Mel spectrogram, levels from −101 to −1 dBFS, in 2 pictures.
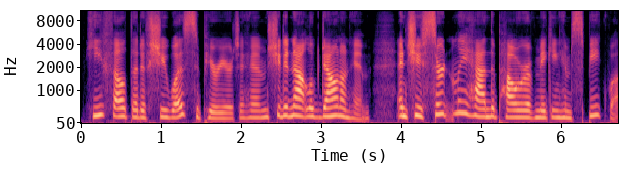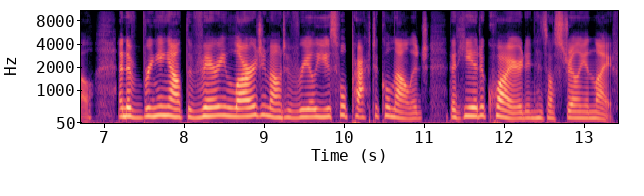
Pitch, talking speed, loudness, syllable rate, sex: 215 Hz, 215 wpm, -19 LUFS, 5.5 syllables/s, female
